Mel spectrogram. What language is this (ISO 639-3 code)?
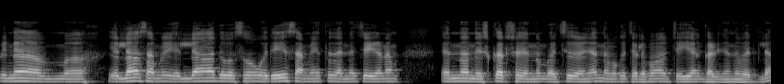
mal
